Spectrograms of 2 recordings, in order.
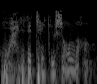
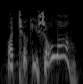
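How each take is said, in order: First: Tiny inner whisper. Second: High, slow little inner voice; a small high inner voice gently teasing; little tiny voice. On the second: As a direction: say it small, high and slowly drawn out. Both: Retold or imitated. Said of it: "this little tiny voice inside".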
